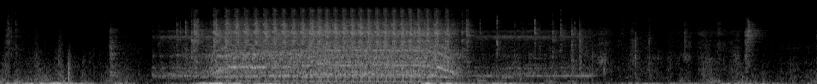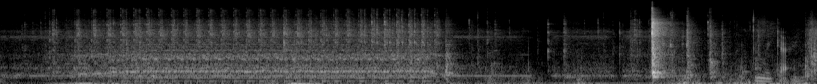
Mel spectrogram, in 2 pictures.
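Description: A domestic sewing machine back-stitches and then runs around the corner of a hobo bag's main panel, two long steady whirring bursts separated by a pause, with a sharp click near the end.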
